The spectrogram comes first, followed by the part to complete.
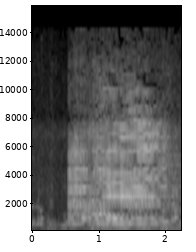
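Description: Train horn sounding one long, steady blast. It starts about half a second in and stops just before the end.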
